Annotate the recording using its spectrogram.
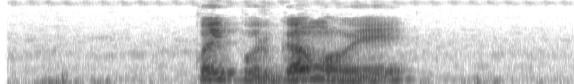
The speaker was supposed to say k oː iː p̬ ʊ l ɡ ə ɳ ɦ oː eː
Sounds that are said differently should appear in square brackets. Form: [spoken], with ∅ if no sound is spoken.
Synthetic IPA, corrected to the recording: k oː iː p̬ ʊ [ɾ] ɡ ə [m] ɦ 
